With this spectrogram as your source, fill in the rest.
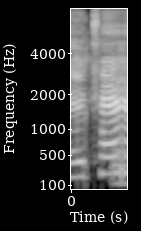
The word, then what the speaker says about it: Luther: max lieberman martin luther martin luther th sounds like a tea wolfgang amadeus mozart wolfgang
